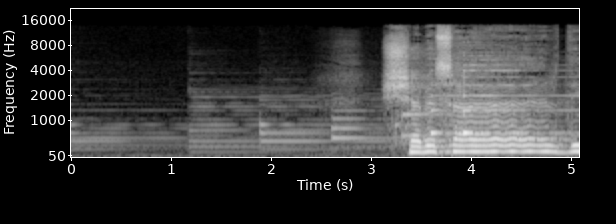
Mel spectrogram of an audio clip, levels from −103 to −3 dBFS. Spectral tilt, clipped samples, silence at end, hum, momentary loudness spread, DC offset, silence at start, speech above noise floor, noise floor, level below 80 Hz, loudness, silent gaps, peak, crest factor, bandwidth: -4 dB/octave; under 0.1%; 0 s; none; 23 LU; under 0.1%; 1.9 s; 39 dB; -55 dBFS; -60 dBFS; -15 LUFS; none; -2 dBFS; 18 dB; 14 kHz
